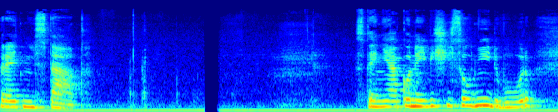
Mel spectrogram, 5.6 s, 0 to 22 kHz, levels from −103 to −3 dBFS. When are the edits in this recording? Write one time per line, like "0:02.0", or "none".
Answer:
0:03.5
